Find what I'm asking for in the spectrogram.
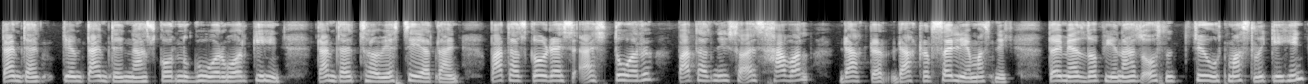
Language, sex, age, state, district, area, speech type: Kashmiri, female, 18-30, Jammu and Kashmir, Bandipora, rural, spontaneous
